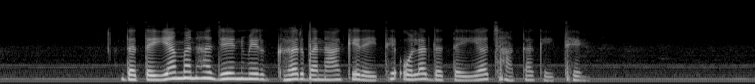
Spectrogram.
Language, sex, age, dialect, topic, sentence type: Chhattisgarhi, female, 60-100, Western/Budati/Khatahi, agriculture, statement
